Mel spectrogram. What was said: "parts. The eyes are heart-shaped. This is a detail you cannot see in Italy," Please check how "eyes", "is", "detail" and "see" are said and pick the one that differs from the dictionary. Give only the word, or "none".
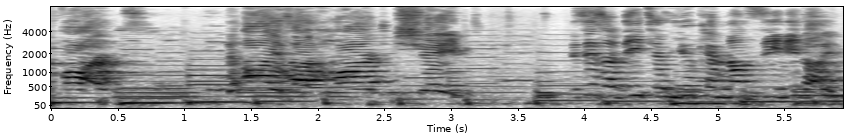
none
